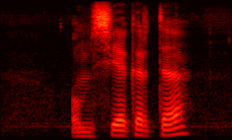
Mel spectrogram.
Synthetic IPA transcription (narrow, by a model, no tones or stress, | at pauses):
ɔmsiəkərtə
